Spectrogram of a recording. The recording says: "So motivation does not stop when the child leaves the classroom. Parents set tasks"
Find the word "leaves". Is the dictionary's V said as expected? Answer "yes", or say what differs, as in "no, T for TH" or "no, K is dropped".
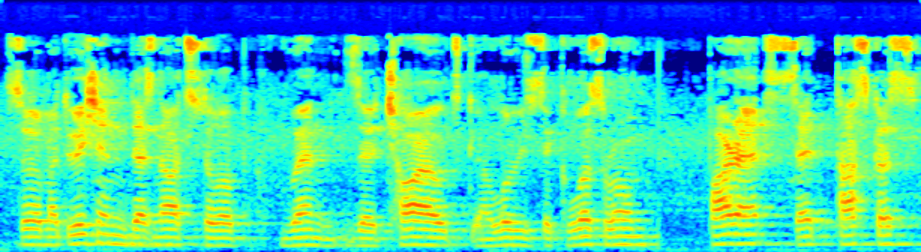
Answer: no, V is dropped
